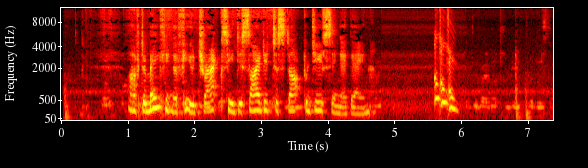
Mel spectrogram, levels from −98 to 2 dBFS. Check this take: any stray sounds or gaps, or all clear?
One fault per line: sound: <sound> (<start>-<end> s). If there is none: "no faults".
sound: chirp (5.6-6.0 s)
